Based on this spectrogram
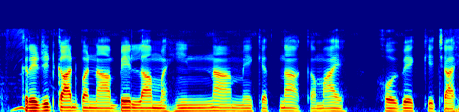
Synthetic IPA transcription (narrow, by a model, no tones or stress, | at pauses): kɾeːɖɪʈkaːɾɖbənaːbelaməɦiːnamẽkɪt̪nakɐmaːe | hoːweket͡ʃaːɦi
